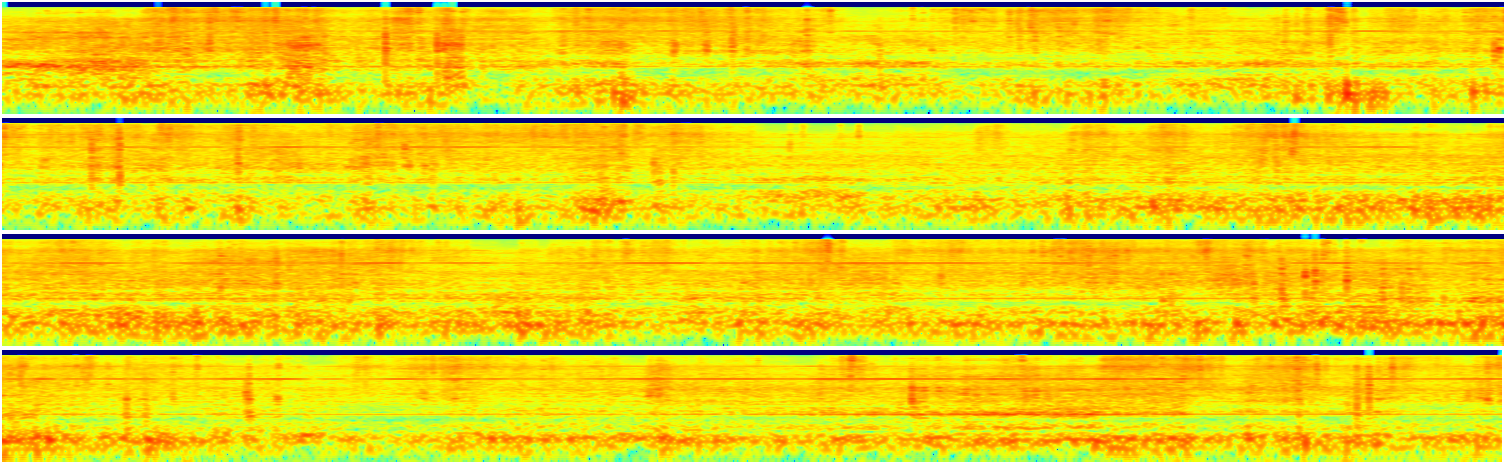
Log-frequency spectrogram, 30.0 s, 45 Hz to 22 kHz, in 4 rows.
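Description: VonHaus 800W ash vacuum running steadily while its crevice nozzle sucks wood ash and cinders out of a log burner's firebox, the motor's drone overlaid with constant crackling and rattling as debris is pulled up the hose.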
